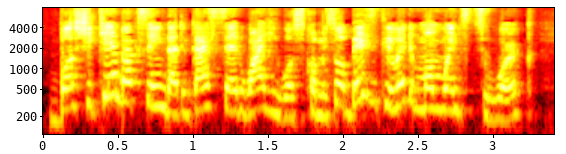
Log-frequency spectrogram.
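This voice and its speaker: A woman's voice: high-pitched, expressive, racing, husky. A woman with a Nigerian accent telling a story as host, emphatic and opinionated, breaking in with commentary addressed straight to listeners. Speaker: host reading and reacting to a viewer's story. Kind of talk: animated storytelling with running commentary.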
